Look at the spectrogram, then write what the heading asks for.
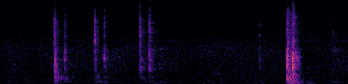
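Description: Keys pressed on a computer keyboard in short pairs of sharp clicks, three quick doublets followed by a louder cluster after a pause, close and crisp against near silence.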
